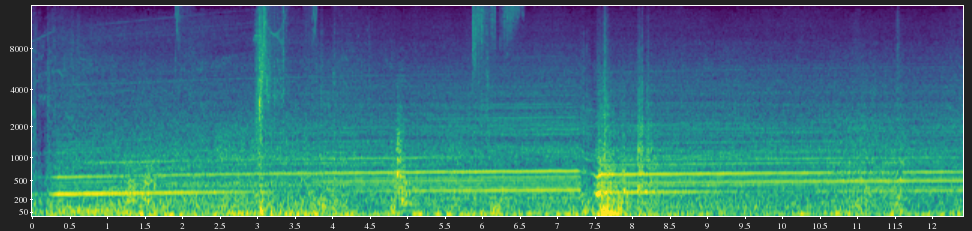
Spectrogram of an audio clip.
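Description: A car engine drones steadily at high speed.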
